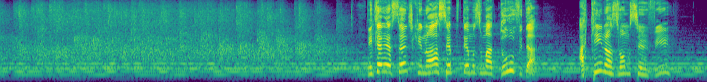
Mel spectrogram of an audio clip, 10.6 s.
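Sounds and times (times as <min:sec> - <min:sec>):
audience applauding: 0:00.0 - 0:06.2
speech: 0:05.5 - 0:10.2.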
